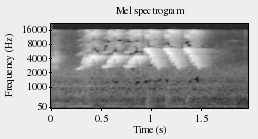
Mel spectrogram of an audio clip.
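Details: Double-collared seedeater, caged, giving its pure "tui tui" fibra song for training other birds: a fast, ringing series of six high notes, each a quick upslur, packed into roughly one and a half seconds.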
